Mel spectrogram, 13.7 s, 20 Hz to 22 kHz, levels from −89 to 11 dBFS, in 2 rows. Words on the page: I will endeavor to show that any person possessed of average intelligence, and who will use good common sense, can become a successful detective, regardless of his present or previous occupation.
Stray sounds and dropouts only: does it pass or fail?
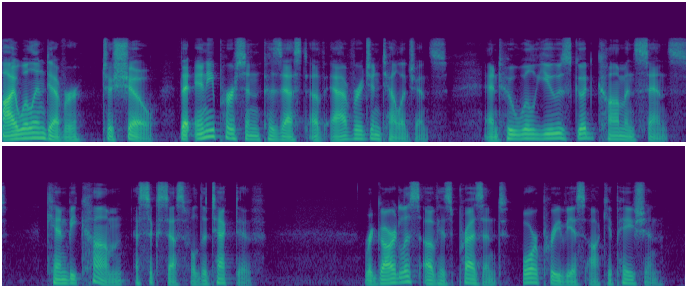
pass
